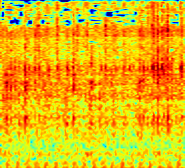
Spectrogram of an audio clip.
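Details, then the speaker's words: Honda Beat scooter idling with a rapid, uneven knocking rattle underneath from worn roller weights in the CVT belt drive. "maraming kumakatok sa ilalim. So ngayon ito yung isha natin mga bossing dahil unit po natin mga boss ay Honda Beat."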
